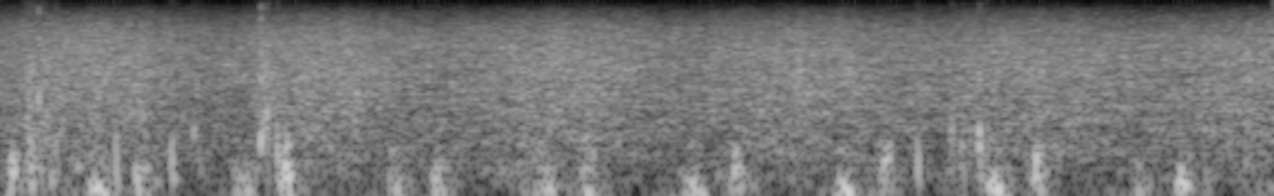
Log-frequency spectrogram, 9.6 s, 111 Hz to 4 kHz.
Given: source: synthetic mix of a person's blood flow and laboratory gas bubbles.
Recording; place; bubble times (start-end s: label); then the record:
Doppler ultrasound of blood flow; precordium
0.17-0.45 s: bubbles
0.84-0.93 s: bubbles
0.98-1.08 s: bubbles
1.26-1.38 s: bubbles
1.43-1.52 s: bubbles
1.91-2.15 s: bubbles
6.85-6.94 s: bubbles
7.11-7.44 s: bubbles
From the record:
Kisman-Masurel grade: 222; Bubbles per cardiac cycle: several, 3 to 8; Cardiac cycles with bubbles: 10 to 50%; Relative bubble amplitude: moderate (0.250 to 0.450); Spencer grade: 2 (many but less than half of the cardiac periods contain bubble signals, singularly or in groups); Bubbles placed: anywhere in the cardiac cycle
